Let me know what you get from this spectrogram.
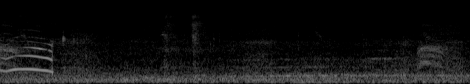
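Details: Domestic cats fed fish while hungry. A single short, sharp meow rises then dips in the first half-second, followed by a hiss of background noise, faint clatter and a soft second mew near the end.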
